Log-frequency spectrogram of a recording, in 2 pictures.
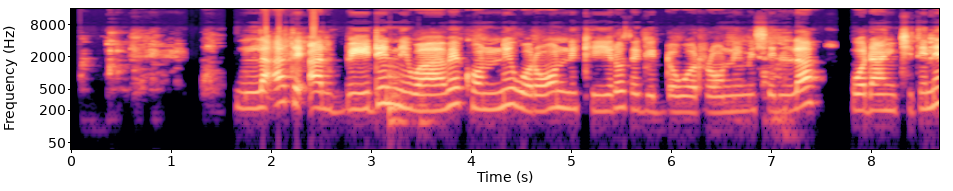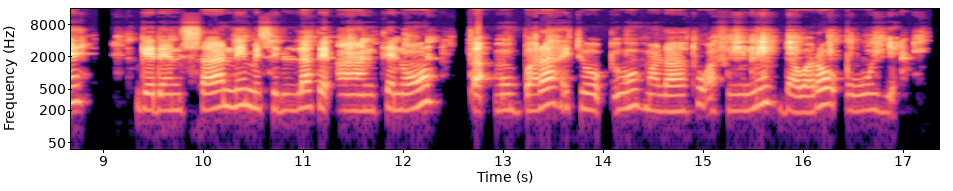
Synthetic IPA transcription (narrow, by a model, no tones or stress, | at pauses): lɐʔɐt̪ɛʔɐlbiːd̪ɪnːɪwaːwɛkɔnːɪwɔɾoːnːɪkʰiːɾɔt̪ɛɡɪd̪ːɔwɔrːoːnːɪmɪsɪlːɐ | wɔd̪ɐnt͡ʃːɪt̪ɪnɛ | ɡɛd̪ɛnsaːnːɪmɪsɪlːɐt̪ɛʔaːnt̪ɛnoː | t̪ʼɐʔmʊbːɐɾɐɪt̪ɪjo̞ːpʼːɪjuːmɐlaːt̪ʊɐfiːnːɪd̪ɐwɐɾɔuːjːɛ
